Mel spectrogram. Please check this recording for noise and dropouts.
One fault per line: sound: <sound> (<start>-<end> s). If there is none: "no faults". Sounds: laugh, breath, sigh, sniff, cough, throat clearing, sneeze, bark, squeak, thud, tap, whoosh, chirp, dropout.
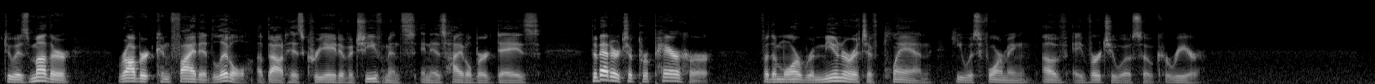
no faults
